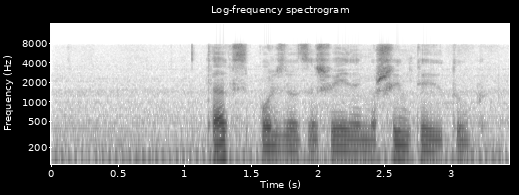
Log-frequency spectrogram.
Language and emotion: Russian, neutral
